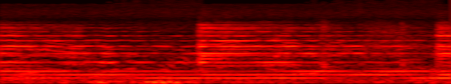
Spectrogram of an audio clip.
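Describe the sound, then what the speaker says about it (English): A large town church bell tolls with bright, ringing strokes that bloom and sustain, three strikes spaced about a second apart, heard clearly from a street lined with two-story frame houses. "There goes the church bell."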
